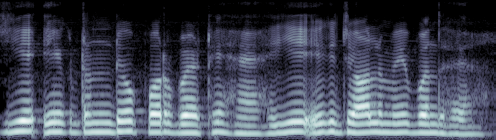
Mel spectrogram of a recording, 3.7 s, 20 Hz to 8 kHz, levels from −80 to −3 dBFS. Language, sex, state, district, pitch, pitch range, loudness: Hindi, male, Uttar Pradesh, Shamli, 190 Hz, 185-200 Hz, -16 LUFS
